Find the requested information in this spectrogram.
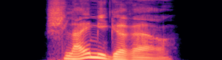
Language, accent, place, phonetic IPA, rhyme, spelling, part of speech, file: German, Germany, Berlin, [ˈʃlaɪ̯mɪɡəʁɐ], -aɪ̯mɪɡəʁɐ, schleimigerer, adjective, De-schleimigerer.ogg
- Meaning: inflection of schleimig: 1. strong/mixed nominative masculine singular comparative degree 2. strong genitive/dative feminine singular comparative degree 3. strong genitive plural comparative degree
